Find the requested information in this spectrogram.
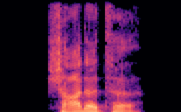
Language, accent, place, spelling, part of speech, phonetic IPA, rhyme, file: German, Germany, Berlin, schadete, verb, [ˈʃaːdətə], -aːdətə, De-schadete.ogg
- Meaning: inflection of schaden: 1. first/third-person singular preterite 2. first/third-person singular subjunctive II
